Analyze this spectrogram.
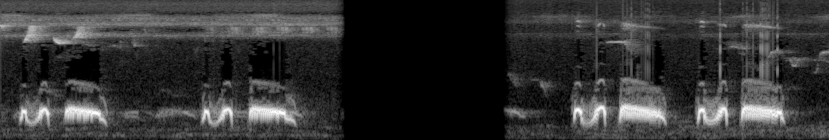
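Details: Spotted dove giving its lure call, used to stir decoy birds when trapping: two bursts of mellow cooing, each a quick wavering double note then a long level croo, separated by a silent gap, with faint high chirps early on.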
